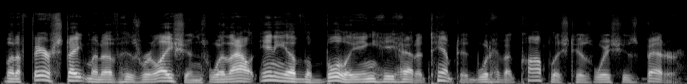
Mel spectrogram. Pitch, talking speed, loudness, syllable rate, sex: 125 Hz, 185 wpm, -19 LUFS, 5.2 syllables/s, male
